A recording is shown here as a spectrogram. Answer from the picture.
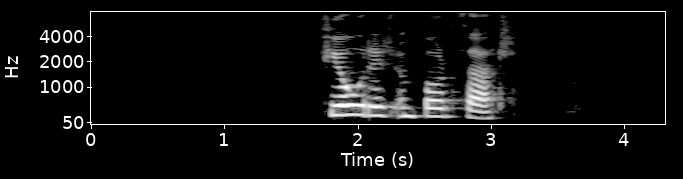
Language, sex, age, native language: Icelandic, female, 40-49, Icelandic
